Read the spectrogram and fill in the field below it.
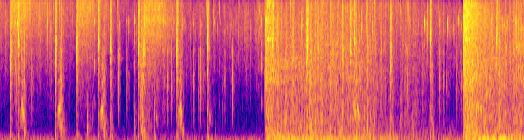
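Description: Blocks break with crunching clicks.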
